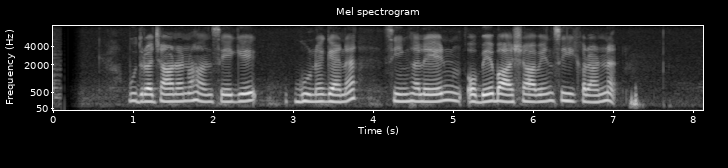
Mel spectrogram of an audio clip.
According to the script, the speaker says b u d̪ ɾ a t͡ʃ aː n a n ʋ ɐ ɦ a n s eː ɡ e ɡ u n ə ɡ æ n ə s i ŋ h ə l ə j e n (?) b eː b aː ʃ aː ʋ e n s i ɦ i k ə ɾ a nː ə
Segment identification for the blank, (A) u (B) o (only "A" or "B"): B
